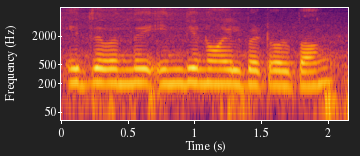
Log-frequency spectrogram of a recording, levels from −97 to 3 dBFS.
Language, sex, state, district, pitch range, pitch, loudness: Tamil, female, Tamil Nadu, Kanyakumari, 190-205 Hz, 200 Hz, -13 LUFS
